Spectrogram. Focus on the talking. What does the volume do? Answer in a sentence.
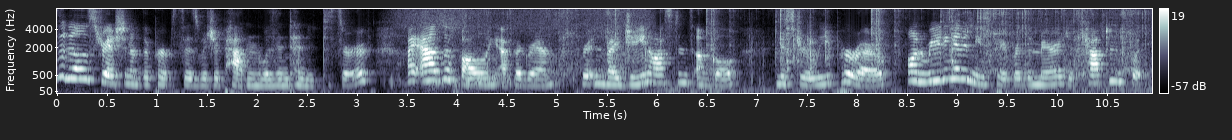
The loudness of the talking stays about the same.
